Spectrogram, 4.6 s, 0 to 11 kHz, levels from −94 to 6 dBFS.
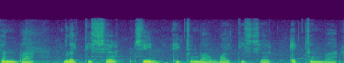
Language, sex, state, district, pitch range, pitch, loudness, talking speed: Nagamese, female, Nagaland, Dimapur, 180-190 Hz, 185 Hz, -18 LUFS, 115 wpm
